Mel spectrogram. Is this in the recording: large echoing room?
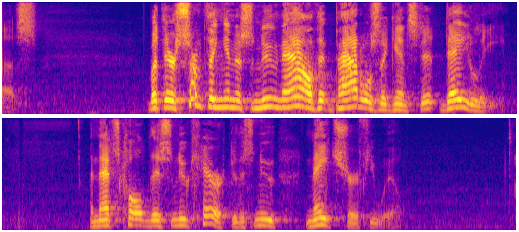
yes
